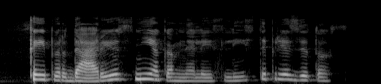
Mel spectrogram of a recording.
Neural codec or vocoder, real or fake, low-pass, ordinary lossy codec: none; real; 10.8 kHz; Opus, 64 kbps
